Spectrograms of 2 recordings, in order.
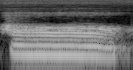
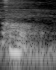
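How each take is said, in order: First: The vowel is drawn out and held longer. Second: The vowel is held only briefly. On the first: "that is the long vowel" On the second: "simply A"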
